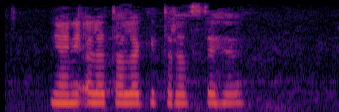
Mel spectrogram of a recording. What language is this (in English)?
Urdu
